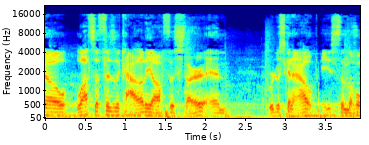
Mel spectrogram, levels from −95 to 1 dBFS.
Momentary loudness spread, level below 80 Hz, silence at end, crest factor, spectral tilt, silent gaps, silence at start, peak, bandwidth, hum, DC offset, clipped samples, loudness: 8 LU; -34 dBFS; 0 s; 16 dB; -4.5 dB/octave; none; 0 s; -2 dBFS; 16.5 kHz; none; under 0.1%; under 0.1%; -18 LUFS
